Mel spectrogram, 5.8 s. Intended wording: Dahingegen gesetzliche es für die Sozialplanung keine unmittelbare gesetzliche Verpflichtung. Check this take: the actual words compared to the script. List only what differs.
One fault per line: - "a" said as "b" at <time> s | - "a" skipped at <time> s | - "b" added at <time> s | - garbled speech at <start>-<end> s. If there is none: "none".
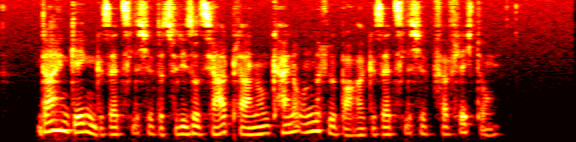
none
